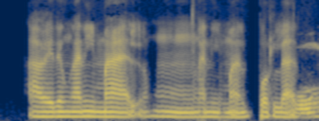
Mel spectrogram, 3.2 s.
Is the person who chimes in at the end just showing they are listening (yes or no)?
no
